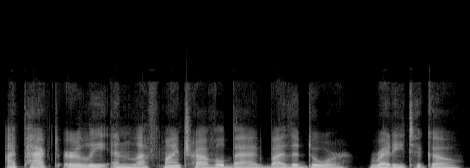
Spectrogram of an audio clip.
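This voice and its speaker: A woman narrating a first-person story in a calm, even way, her voice set fairly low. The recording is dry and close, with no room sound. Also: moderate pace, no room sound.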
